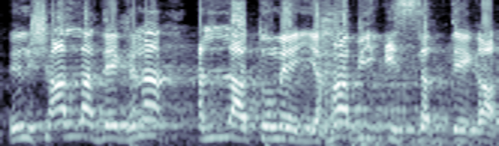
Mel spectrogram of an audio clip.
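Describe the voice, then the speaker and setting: A man's voice: very high-pitched, fairly quick, fairly bright tone. A man preaching a sermon to a large gathering, calling questions out to the crowd and slipping into Bengali phrases. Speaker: Islamic preacher. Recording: echoey hall, faint ambience.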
